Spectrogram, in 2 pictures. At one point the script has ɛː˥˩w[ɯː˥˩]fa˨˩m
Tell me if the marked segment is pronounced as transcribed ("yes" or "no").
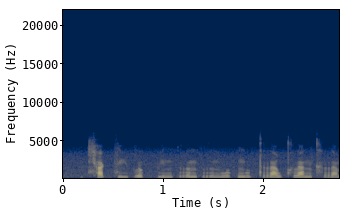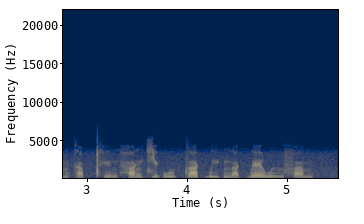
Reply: no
